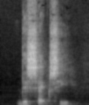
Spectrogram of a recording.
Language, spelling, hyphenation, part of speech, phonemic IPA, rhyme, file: Dutch, dissectie, dis‧sec‧tie, noun, /ˌdɪˈsɛk.si/, -ɛksi, Nl-dissectie.ogg
- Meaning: 1. dissection, autopsy 2. thorough examination, investigation or exposition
